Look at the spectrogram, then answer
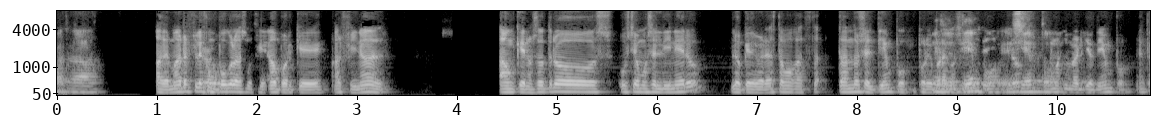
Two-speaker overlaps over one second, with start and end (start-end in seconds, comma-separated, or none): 8.7-10.1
